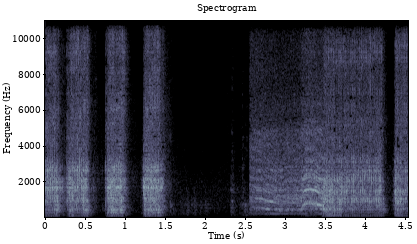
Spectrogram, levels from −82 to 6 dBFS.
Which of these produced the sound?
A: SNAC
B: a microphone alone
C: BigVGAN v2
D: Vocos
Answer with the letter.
B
